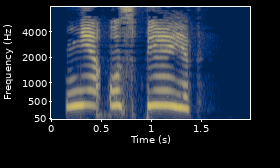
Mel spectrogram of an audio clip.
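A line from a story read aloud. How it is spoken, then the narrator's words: Squeaky voice. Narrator (Russian): пропищал мяч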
